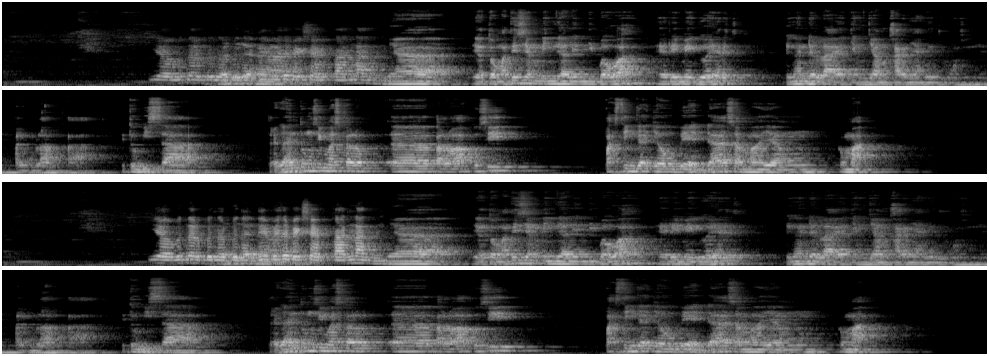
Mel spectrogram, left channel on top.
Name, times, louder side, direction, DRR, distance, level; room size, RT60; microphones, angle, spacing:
voice 1, 1.5-3.9, right 5 dB, 65° right, 0.3 m, -22 dB
voice 2, 2.2-3.0 3.8-7.4 7.8-10.8 11.0-11.9 12.5-15.0 15.9-18.4, left 3 dB, 50° left, 0.5 m, -23 dB
5.5 x 2.4 x 2.5 m
head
